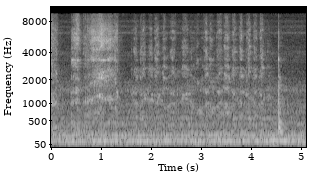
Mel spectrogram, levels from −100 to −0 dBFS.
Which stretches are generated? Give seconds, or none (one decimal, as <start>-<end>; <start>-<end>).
0.7-1.2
